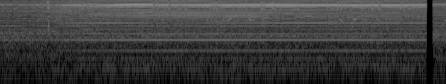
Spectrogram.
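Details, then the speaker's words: Car with engine and ignition off yet lights staying on, fairly new battery: steady high-pitched whine holding one pitch, something electrical drawing power; source unconfirmed. "I also hear this like I'm not sure you guys can hear the camera but this e sound 's like something is drawing the power not too sure where it's coming from somewhere over here is where I'm hearing that screeching sound"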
